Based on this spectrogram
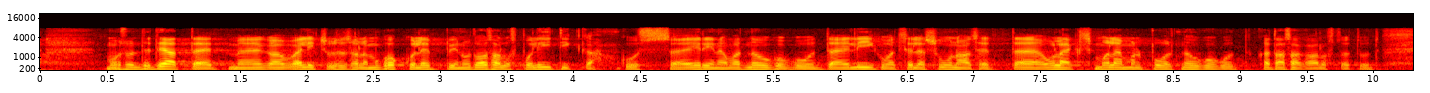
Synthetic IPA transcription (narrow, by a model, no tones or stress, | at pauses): mɑṵs̬und̪et̪e̞ɑt̪ːˑeet̪ːme̞kɑvæ̰lʲit̪suse̞sole̞me̞ko̞kːule̞pːinud̪o̞sɑluspo̞liːt̪ikːˑɑkuse̞ɾinevɑd̪nɤwɡo̞ɡ̥ud̪̥liːɡ̥uvɑd̪se̞lːe̞sːuːnɑse̞t̪ːo̞le̞ksmɤle̞mɑlt̪̚po̞ːlt̪nɤwɡ̥o̞ɡ̥ud̪̥kɑt̪ɑsɑkɑːlust̪ɑt̪ːˑud̪̥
